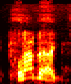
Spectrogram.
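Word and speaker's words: Claddagh: And the Clannad, it's not the Clannad at Sulby, it's the Claddag. You see. You emphasize the G at the end of it.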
